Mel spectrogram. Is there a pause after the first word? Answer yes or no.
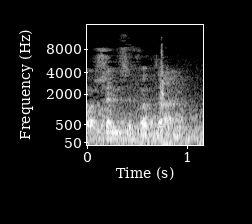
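no. The two words run together without a pause. The lips themselves seem to be called God. The speaker calls it wrong. "pode dar a impressão de que quem é meu Hashem é os meus lábios"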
